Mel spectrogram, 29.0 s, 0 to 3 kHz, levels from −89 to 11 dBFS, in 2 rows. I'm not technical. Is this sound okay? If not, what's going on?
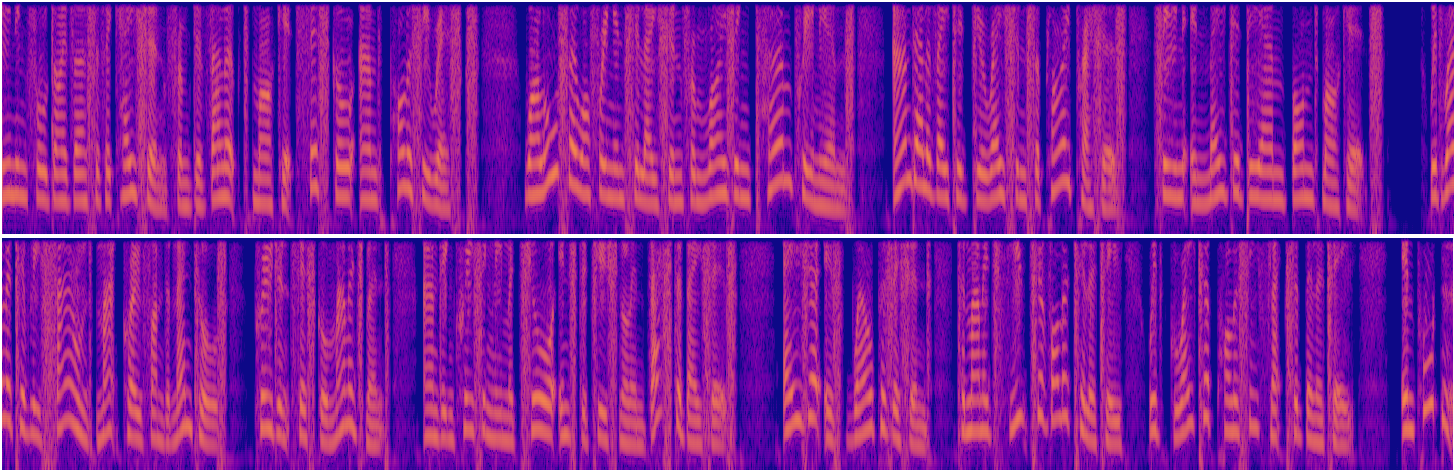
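No. Aliasing runs through the whole clip, from start to finish. The audio was squeezed into a much lower-quality format without first removing its highest sounds, so anything above about 3 kHz folds back down as wrong pitches, making hissy and bright parts sound gritty and metallic.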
